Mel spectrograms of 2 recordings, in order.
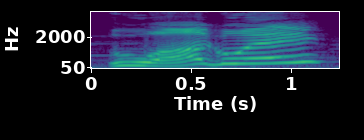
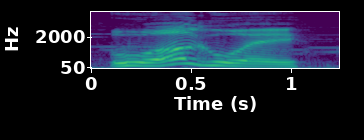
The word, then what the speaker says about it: Uruguay: The U in Spanish is pronounced like the U in pudding. Oh, so it's... Uruguay.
